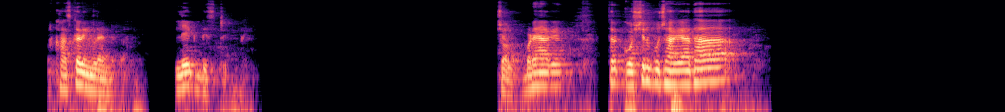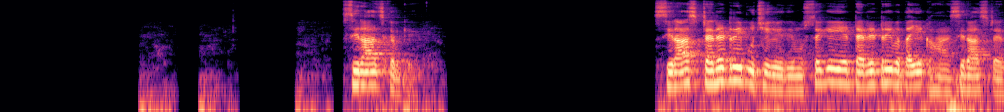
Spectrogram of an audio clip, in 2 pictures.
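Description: A man speaks calmly into a close microphone, in bursts with pauses.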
